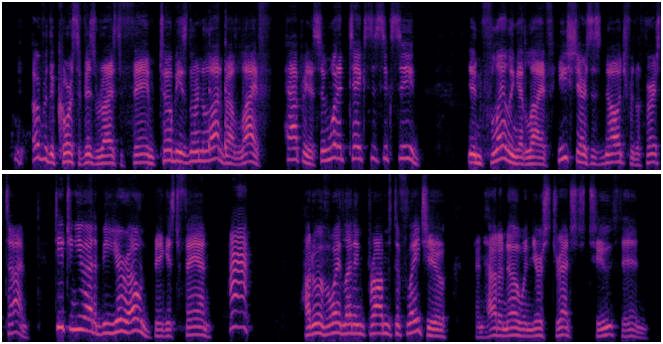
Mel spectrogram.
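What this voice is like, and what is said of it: Laid-back surfer dude voice. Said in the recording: “surfer voice? Wow. I want to hear your best surfer voice”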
